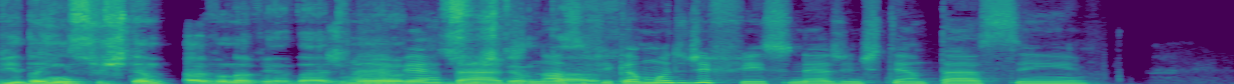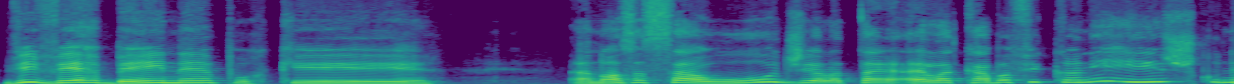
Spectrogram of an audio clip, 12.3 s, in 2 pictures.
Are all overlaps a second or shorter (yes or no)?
no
